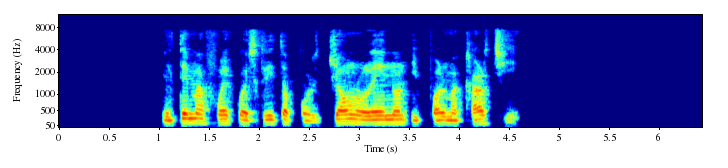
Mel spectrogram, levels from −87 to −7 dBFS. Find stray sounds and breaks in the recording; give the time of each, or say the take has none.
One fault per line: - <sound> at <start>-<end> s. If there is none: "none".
none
